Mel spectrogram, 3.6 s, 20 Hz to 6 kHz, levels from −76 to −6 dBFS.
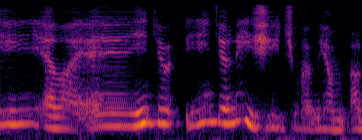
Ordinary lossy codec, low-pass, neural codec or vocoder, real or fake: none; 5.4 kHz; codec, 16 kHz, about 1 kbps, DyCAST, with the encoder's durations; fake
